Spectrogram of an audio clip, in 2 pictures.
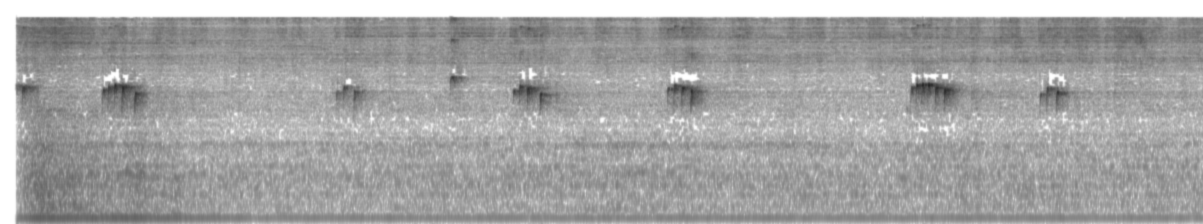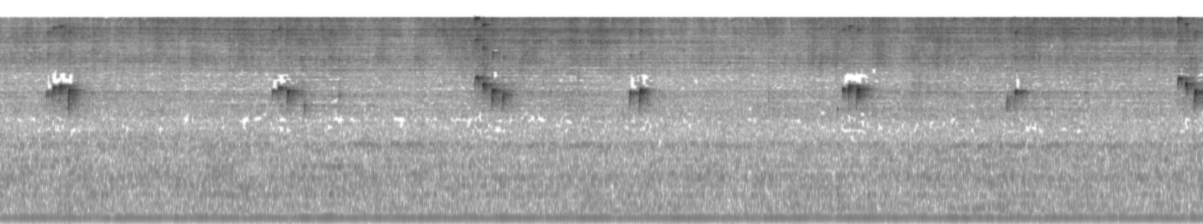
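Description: Pet bird giving short, sharp chirps, each slightly falling in pitch, repeated every one to two seconds over a steady high hiss.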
